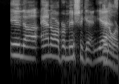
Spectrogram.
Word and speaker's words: Ann Arbor: Were you you said you were born in I think it was Auburn M Michigan in uh Ann Arbor, Michigan. Yes. Ann Arbor, right? I said it wrong.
